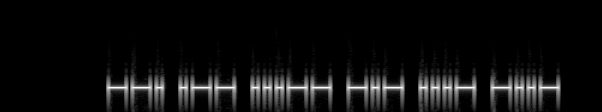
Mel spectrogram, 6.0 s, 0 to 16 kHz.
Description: Morse code, heard as a keyed tone, about 21 wpm, 700 Hz. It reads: GW3KVX
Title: DXCC-100 Call Signs - 6 Characters - 20wpm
